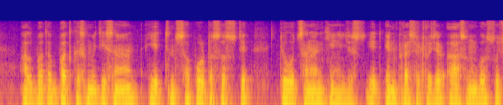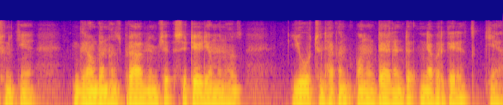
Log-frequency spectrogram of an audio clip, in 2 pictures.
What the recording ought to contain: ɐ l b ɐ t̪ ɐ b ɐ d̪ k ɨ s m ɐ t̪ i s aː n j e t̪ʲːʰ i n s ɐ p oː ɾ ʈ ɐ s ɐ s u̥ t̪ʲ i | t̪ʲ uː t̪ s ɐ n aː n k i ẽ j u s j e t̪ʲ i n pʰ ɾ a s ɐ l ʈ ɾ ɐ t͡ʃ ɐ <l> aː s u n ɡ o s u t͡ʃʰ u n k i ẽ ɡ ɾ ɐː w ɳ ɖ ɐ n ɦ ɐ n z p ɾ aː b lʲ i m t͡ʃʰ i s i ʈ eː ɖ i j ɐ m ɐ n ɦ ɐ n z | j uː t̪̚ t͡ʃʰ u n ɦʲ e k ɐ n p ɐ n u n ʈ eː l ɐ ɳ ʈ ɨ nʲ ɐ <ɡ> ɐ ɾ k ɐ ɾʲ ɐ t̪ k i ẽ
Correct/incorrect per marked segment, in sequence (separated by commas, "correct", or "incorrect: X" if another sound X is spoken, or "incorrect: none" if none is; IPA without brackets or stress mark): incorrect: ɾ, incorrect: b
